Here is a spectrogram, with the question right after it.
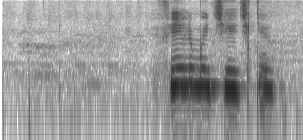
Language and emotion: Russian, neutral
